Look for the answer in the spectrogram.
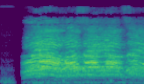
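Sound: protest crowd chanting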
